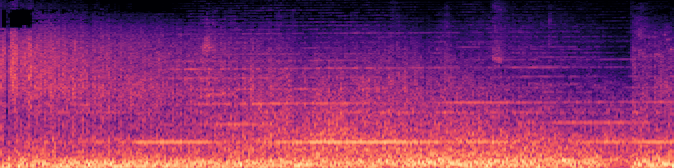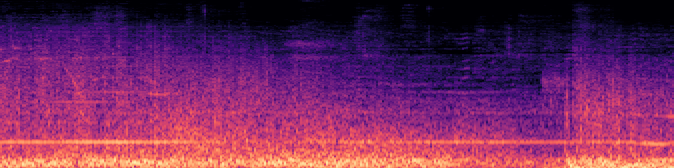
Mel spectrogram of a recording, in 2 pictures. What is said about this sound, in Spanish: ¡A la explosión!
